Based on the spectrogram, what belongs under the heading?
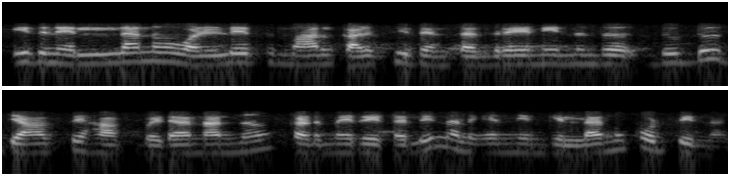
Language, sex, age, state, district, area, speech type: Kannada, female, 45-60, Karnataka, Bellary, rural, conversation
